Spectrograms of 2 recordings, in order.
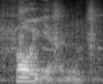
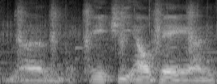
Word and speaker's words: Heljan: And I discovered a couple of years ago that the model company Heljan, with the J, H-E-L-J-A-N, so Heljan, I think is how it's pronounced, back in the 70s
